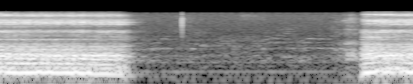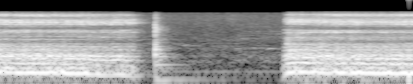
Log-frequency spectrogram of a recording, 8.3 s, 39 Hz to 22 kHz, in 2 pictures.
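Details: Giant Schnauzer, a large 49 kg male, uneasy at a child's wooden toy sheep with real sheep skin, repeats deep throaty growls lasting roughly two seconds, broken by brief quiet gaps and small clicks.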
